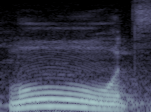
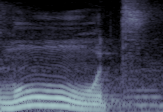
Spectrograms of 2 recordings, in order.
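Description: The two takes are said the same way.

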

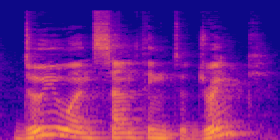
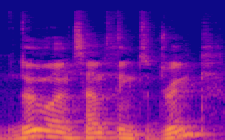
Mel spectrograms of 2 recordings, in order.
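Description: First: It is said slowly and clearly. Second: It is said fast and flattened.

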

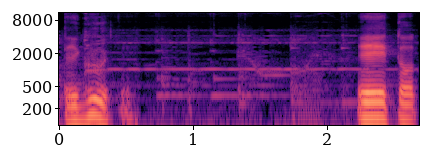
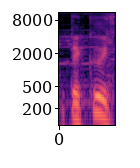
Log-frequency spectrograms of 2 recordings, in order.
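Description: First: The middle consonant is a voiced g. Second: The middle consonant is a voiceless k. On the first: The speaker calls it right. "デクーじゃなくてデグー" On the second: The speaker calls it wrong. "じゃなくて"

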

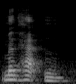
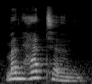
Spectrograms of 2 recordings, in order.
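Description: First: The t before the n is swallowed. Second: The t before the n is fully released. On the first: "マンハッタンです" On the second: "マンハッタンではなくて"

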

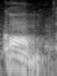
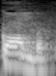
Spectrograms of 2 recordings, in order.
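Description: First: The word ends on the m sound. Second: A b sound is heard at the end. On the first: The speaker calls it right. "सही क्या है" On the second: The speaker calls it wrong. "जो हम पढ़ते हैं"

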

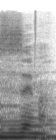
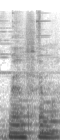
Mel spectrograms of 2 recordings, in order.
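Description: First: The name is pronounced with French sounds. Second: The name is pronounced with Spanish sounds. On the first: "¿En francés?" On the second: "¿Y en castellano?"

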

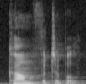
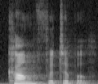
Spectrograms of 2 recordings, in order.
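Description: Both takes have the same delivery.

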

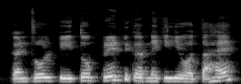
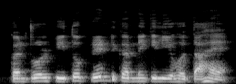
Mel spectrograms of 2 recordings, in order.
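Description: No difference in how they are said.

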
